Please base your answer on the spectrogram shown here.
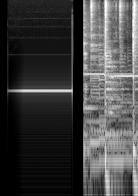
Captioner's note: test tone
